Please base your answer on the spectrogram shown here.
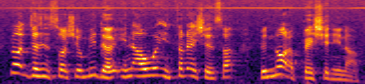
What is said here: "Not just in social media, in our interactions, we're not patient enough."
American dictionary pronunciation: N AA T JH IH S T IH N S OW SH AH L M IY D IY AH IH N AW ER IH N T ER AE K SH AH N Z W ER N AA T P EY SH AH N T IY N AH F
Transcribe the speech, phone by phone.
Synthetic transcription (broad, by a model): N AA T JH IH S IH N S OW SH AH L M IY D IY AH IH N AW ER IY N T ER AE K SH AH N S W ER N AA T P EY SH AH N IY N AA F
